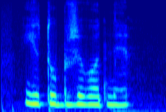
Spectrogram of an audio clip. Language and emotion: Russian, neutral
